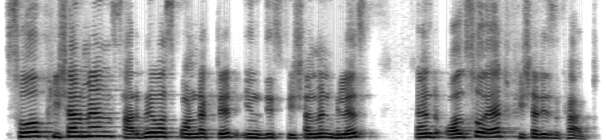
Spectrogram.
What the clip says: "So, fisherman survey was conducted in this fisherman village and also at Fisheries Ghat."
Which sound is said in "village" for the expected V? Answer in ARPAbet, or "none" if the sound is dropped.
B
